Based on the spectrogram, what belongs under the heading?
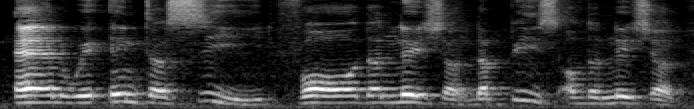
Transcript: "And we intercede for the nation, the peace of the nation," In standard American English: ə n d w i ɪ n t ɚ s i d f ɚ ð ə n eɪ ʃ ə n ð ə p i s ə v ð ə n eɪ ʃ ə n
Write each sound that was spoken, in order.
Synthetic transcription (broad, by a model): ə n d w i ɪ n t ɚ s i d f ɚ ð ə n eɪ ʃ ə n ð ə p i s ə v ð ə n eɪ ʃ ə n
